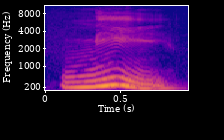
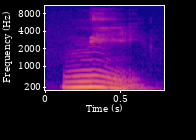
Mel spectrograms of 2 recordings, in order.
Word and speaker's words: knee: Knee. Knee.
